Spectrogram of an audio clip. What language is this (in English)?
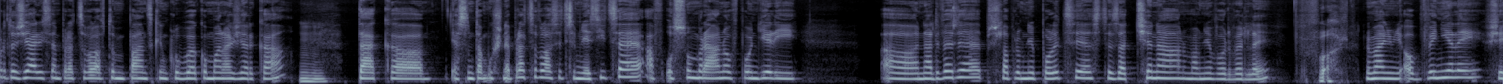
Czech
